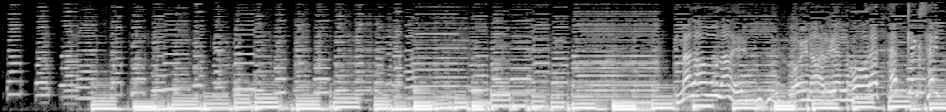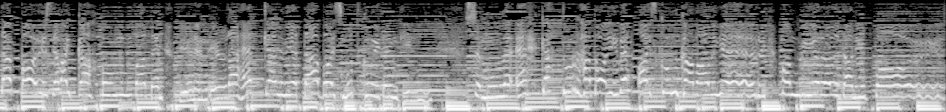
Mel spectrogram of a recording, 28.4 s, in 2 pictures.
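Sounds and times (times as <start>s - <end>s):
humppa music: 0.1s - 28.3s.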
